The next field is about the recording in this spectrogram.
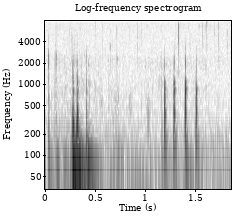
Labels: {"label": "biophony, knock", "recorder": "SoundTrap 300"}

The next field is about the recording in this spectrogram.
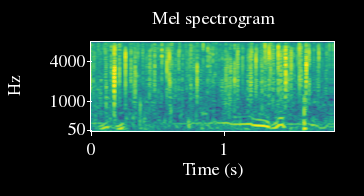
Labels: {"label": "biophony, cascading saw", "recorder": "SoundTrap 600 or HydroMoth"}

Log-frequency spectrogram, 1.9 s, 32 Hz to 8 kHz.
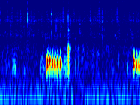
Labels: {"label": "biophony, growl", "recorder": "SoundTrap 600 or HydroMoth"}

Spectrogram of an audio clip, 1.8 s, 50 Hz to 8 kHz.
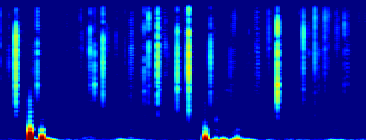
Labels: {"label": "biophony, double pulse", "recorder": "SoundTrap 300"}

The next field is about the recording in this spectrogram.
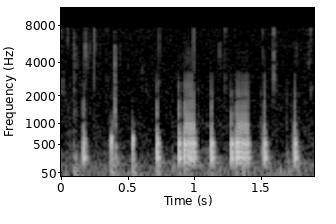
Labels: {"label": "biophony, knock croak", "recorder": "SoundTrap 300"}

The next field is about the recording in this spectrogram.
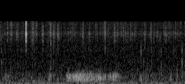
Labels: {"label": "biophony, growl", "recorder": "SoundTrap 600 or HydroMoth"}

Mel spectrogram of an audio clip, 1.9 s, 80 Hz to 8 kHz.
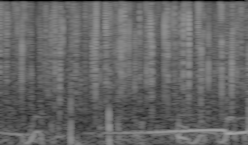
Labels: {"label": "biophony, cascading saw", "recorder": "SoundTrap 600 or HydroMoth"}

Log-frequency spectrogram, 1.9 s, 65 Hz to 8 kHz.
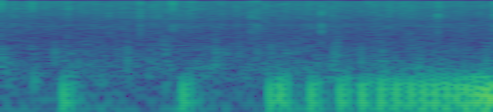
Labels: {"label": "biophony", "recorder": "SoundTrap 300"}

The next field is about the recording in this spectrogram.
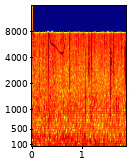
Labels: {"label": "biophony, dolphin", "recorder": "SoundTrap 500"}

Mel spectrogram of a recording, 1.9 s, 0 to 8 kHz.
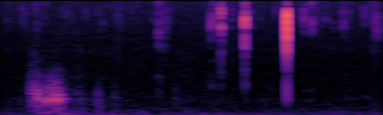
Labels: {"label": "biophony, low growl", "recorder": "SoundTrap 300"}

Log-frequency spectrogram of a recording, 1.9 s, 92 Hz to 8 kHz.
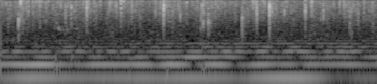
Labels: {"label": "biophony, midshipman", "recorder": "SoundTrap 500"}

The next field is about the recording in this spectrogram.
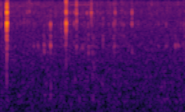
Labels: {"label": "ambient", "recorder": "HydroMoth"}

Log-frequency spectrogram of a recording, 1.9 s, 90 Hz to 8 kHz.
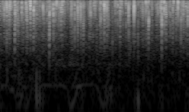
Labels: {"label": "biophony, cascading saw", "recorder": "SoundTrap 600 or HydroMoth"}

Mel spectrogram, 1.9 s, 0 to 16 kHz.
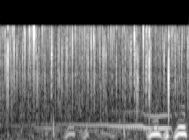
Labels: {"label": "biophony, cascading saw", "recorder": "SoundTrap 600 or HydroMoth"}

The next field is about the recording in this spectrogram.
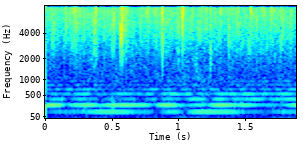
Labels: {"label": "biophony, midshipman", "recorder": "SoundTrap 500"}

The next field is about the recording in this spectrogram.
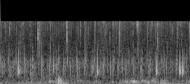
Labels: {"label": "biophony, rattle", "recorder": "SoundTrap 500"}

